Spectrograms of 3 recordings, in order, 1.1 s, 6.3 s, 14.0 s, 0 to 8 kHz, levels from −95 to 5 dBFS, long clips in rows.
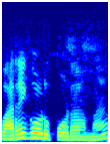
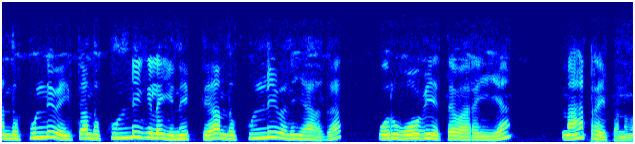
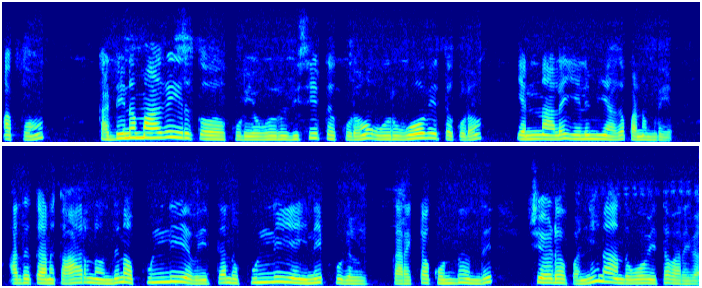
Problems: none marked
